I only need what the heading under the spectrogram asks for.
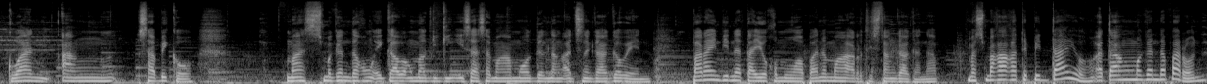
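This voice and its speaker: A man's voice: fairly high pitch, normal speed, music in the background, close to an everyday voice. A man playing an office boss with a Filipino accent in a romantic audio drama, businesslike but awkwardly flirtatious. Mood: smitten, awkward. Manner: businesslike, with smitten slips he covers up. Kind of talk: romantic audio drama acting, Tagalog-English mix.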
